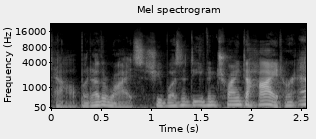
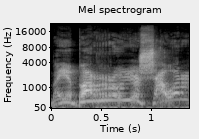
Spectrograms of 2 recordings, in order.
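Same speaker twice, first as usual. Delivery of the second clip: put-on furious, high-pitched Scottish accent; 4 dB louder than usual. Reading a scene aloud, voicing a Scotsman: angry Scottish accent. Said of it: "I can't do a Scotsman in anything but but like angry".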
